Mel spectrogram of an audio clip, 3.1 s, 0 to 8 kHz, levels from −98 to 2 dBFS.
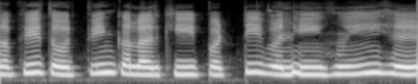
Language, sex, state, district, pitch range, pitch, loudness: Hindi, female, Himachal Pradesh, Shimla, 235-280 Hz, 245 Hz, -12 LUFS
